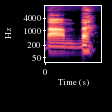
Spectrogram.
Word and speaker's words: bomb: today is the word bomb so it's not bomb take off the B so ah um B you want to make sure your placement doesn't go too high after that b so it's ba ba it's not ba that's too tight keep your throat and Airways open ba bum all right Emanuel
